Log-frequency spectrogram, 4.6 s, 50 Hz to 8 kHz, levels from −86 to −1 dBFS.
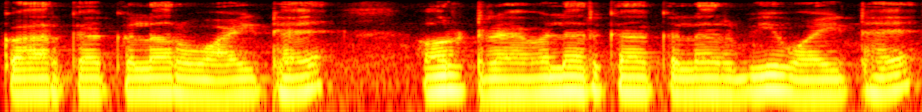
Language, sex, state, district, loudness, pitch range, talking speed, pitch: Hindi, male, Punjab, Fazilka, -16 LUFS, 115-125 Hz, 155 wpm, 120 Hz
